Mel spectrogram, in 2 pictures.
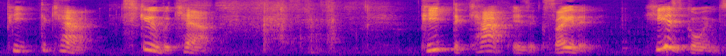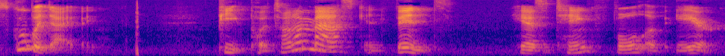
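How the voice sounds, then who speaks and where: A very bright female voice narrates a children's picture book slowly. Her delivery is expressive and sing-song, with lively pitch swings. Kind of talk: scripted storybook narration.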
